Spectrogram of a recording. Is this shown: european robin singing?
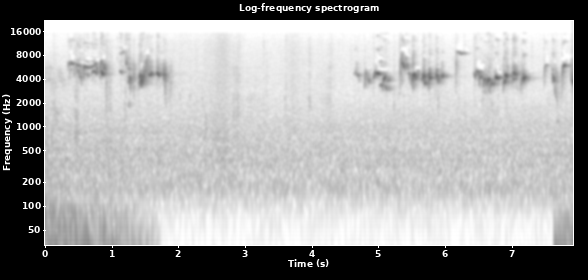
yes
